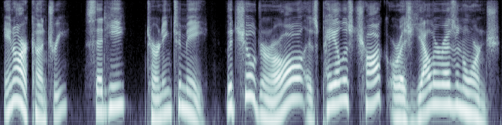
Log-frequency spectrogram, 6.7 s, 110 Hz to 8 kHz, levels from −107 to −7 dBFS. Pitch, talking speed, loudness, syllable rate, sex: 185 Hz, 195 wpm, -19 LUFS, 4.9 syllables/s, male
